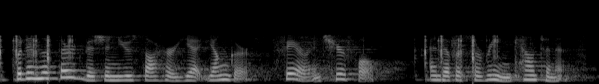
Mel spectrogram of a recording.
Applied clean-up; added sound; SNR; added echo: none; Car; 15 dB; reverberation time 1.3 s.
